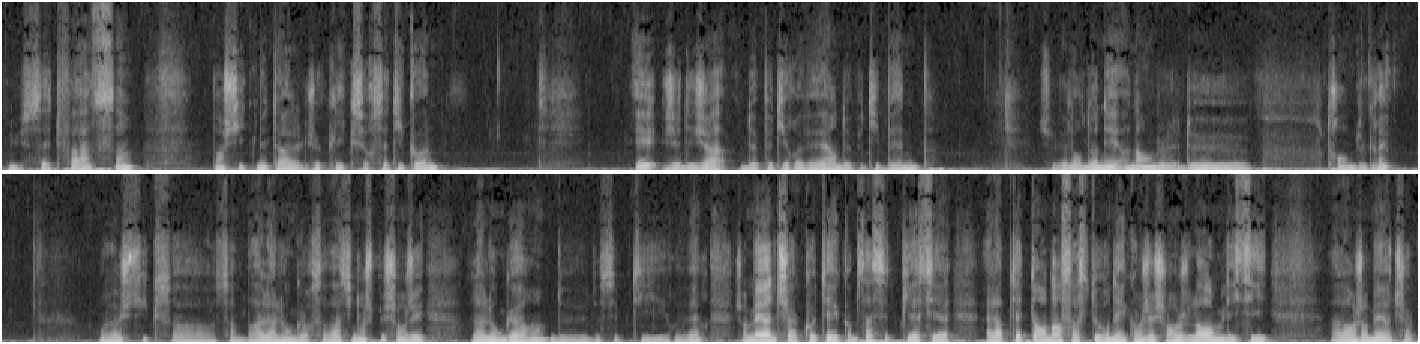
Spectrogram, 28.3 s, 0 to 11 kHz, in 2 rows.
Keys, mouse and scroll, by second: 0.3 ctrl+click, 4.2 click, 5.9-6.8 drag, 6.9 click, 8.3-8.7 scroll down 1, 9.6 click, 10.9 click, 13.4 KP_3, 13.6 KP_0, 13.9 KP_Enter, 15.1-17.0 drag, 20.1 click, 21.0 click.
